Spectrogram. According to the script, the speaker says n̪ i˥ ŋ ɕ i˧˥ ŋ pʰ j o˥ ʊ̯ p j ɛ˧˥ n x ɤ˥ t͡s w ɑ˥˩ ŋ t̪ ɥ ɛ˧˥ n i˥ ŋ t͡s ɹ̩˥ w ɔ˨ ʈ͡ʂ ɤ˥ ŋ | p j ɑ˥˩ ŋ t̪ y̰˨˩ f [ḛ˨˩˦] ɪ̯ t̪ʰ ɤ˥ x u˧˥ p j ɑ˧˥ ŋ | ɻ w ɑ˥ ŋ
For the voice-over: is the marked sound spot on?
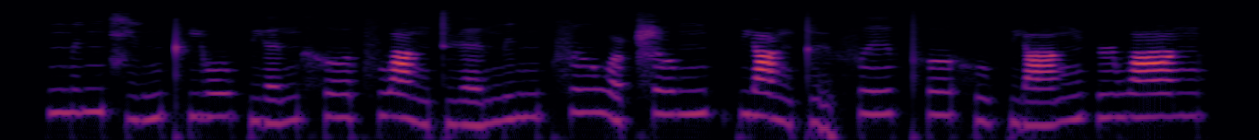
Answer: no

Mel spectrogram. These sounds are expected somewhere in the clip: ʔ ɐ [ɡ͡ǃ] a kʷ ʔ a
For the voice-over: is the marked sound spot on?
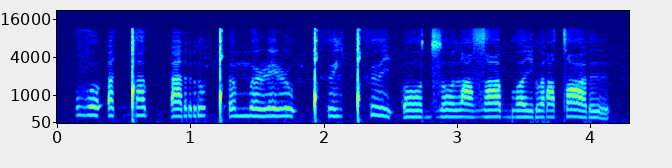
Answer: yes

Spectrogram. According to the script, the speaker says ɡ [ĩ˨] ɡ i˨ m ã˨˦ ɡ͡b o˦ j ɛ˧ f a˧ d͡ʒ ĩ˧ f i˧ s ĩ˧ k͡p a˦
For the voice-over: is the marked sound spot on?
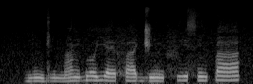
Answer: yes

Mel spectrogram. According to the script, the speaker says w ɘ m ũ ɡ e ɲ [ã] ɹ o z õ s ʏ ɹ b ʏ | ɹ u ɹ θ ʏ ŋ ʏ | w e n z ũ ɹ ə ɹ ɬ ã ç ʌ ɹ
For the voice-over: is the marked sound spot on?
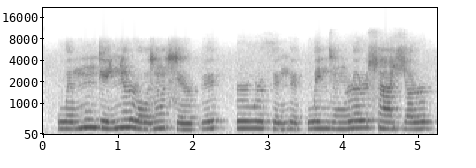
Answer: no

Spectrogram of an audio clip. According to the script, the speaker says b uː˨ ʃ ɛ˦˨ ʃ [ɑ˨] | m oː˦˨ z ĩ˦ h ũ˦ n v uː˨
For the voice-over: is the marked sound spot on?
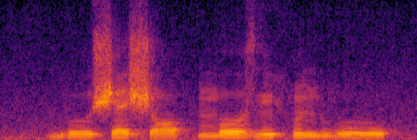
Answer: no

